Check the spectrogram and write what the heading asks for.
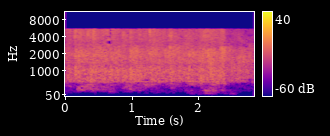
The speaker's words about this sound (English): We are so thankful to have you with us today, Ed. Let's please give Ed a round of applause as he comes up.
